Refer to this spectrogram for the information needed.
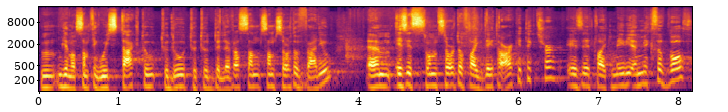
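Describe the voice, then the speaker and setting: A man's fairly high, dark, mellow voice at a fairly quick pace, with ordinary pitch variation and very even loudness. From Egypt. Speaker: conference speaker, analytics professional. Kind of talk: conference talk. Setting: conference stage with audience. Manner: fast.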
